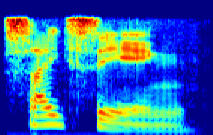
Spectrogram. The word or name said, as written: sightseeing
